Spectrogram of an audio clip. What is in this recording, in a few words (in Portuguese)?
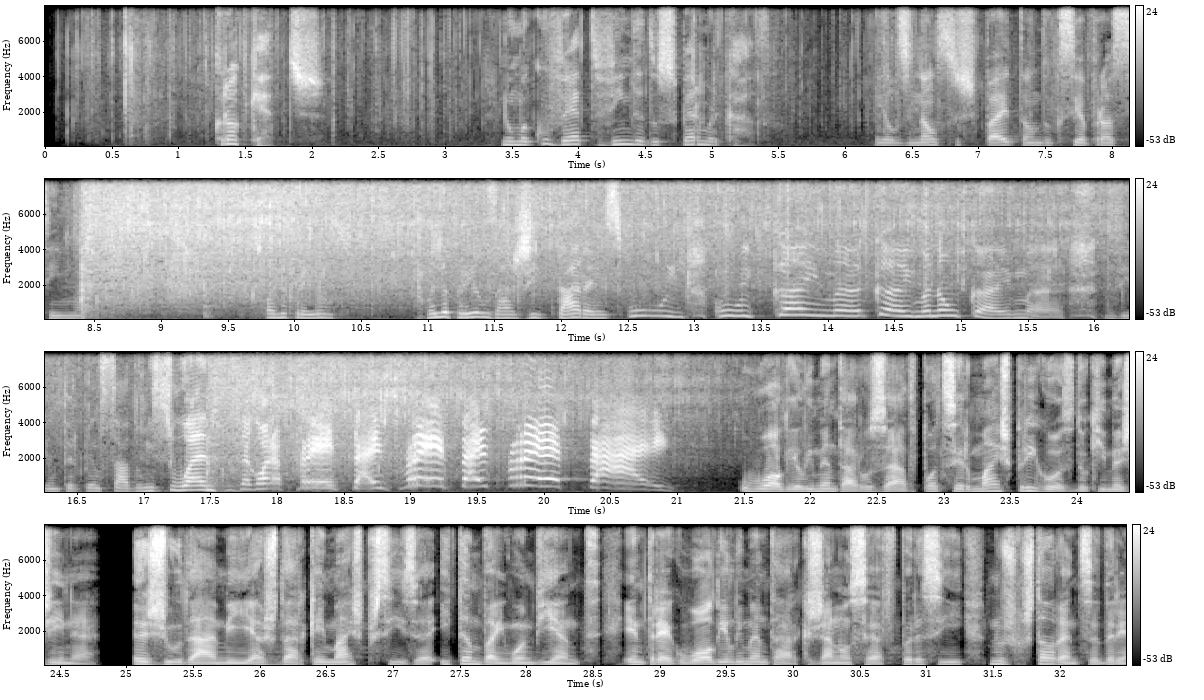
spot radio; ambiente reciclagem oleos; croquetes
